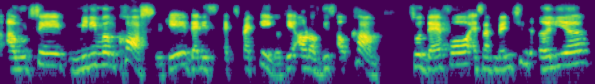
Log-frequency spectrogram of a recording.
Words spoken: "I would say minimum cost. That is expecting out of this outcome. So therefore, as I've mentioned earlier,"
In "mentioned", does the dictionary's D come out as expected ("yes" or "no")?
yes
